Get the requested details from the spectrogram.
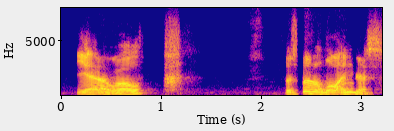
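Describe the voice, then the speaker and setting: A man's bright, sharp tone. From Scotland. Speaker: podcast co-host. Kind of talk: casual discussion. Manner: halting, many fillers and repeats.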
